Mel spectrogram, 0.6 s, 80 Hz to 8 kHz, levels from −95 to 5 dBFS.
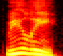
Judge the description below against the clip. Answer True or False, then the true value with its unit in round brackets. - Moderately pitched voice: False (195 Hz)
